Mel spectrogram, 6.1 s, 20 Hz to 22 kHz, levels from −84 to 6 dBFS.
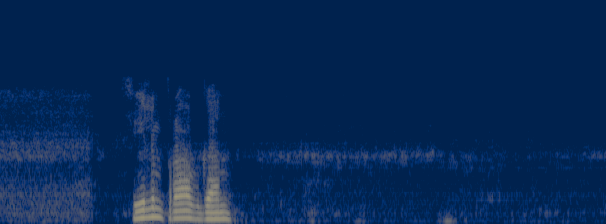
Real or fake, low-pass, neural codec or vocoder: real; 5.4 kHz; none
